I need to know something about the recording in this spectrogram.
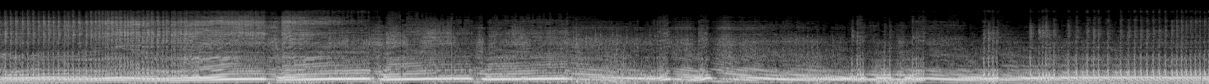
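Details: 1986/87 Honda CR125 two-stroke after carb rework, needle raised one notch: screams up and down through the revs cleanly with crisp response, no bog or break-up; pilot jet was the cause of the bog.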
